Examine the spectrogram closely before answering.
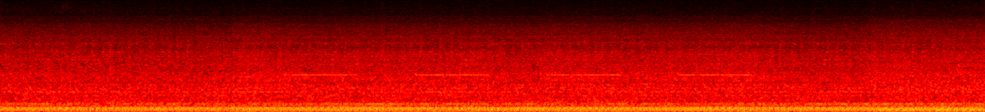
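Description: A large harvester engine drones steadily with a deep, low rumble.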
